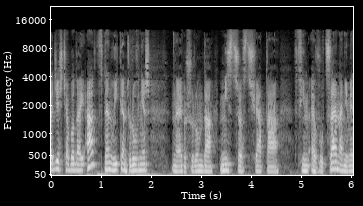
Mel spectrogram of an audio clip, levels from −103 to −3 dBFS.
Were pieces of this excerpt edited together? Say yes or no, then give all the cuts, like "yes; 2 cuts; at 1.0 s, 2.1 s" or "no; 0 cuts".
yes; 2 cuts; at 2.7 s, 3.3 s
